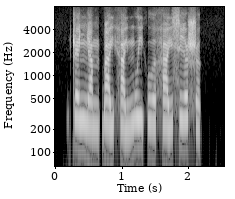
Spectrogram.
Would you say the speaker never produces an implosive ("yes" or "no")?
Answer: no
